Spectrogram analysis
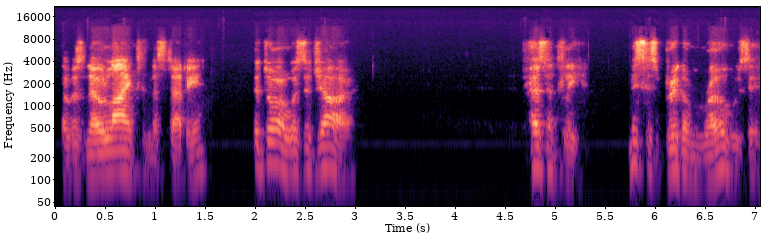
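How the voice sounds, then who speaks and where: A man serves as narrator of a scripted old-time radio drama. His mid-pitched voice is husky and breathy, delivered dramatically in a dry recording. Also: no echo, muffled recording.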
